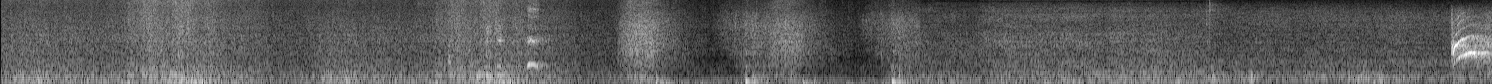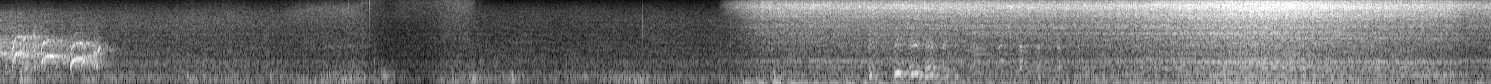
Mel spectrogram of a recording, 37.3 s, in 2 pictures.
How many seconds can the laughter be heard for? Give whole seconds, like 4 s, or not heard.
6 s.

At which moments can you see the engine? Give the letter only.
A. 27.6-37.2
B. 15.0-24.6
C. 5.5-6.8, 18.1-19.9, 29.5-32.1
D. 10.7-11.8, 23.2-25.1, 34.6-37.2
A.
